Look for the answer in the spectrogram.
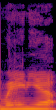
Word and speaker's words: Rania: My Facebook is Kitty, last name Rania, R-A-N-I-A.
